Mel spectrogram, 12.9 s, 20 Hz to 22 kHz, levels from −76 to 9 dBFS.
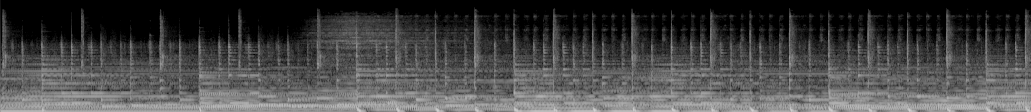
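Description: No technical faults are audible anywhere in the clip, so there is nothing to time or attribute to a cause.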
